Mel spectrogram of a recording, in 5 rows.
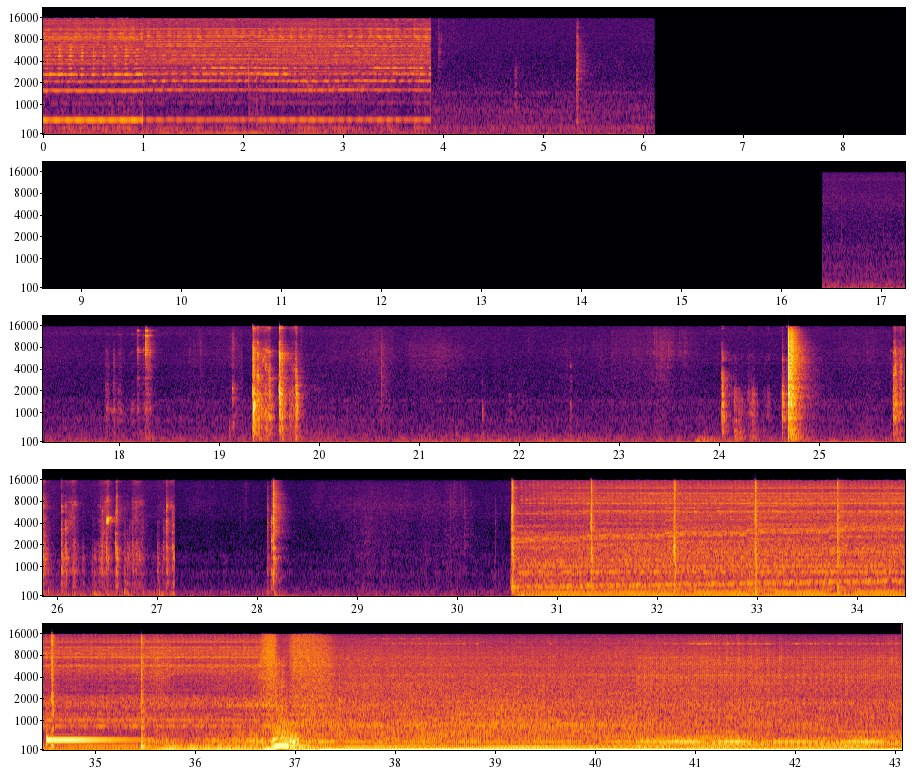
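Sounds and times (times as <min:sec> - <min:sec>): short held tone: 0:00.0 - 0:03.9, 0:34.5 - 0:37.5
low hum: 0:30.6 - 0:43.0.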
